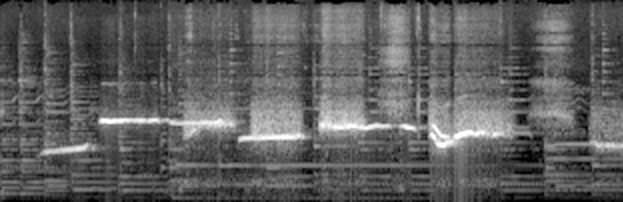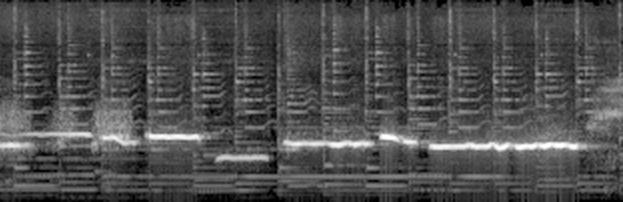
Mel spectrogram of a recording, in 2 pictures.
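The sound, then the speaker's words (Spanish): Two whistled tones, from a person and a mockingbird, drift up and down together, their pitches gradually converging into one shared note. The sustained, steady whistling stands alone, clear, with no talking. “Poco a poco los dos empatan el silbido.”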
